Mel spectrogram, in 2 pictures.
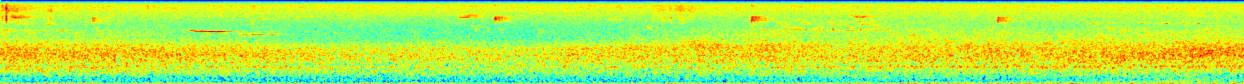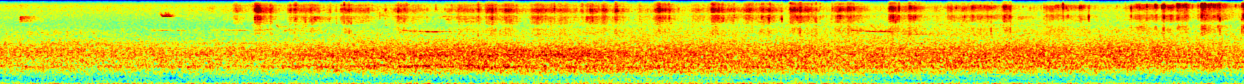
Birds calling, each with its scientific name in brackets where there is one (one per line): Song Sparrow (Melospiza melodia)
Black-capped Chickadee (Poecile atricapillus)
unidentified bird
Northern Cardinal (Cardinalis cardinalis)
